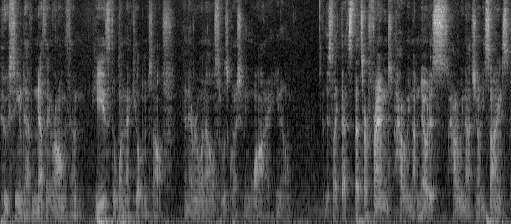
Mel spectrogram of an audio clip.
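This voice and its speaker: A man with a very deep, low voice swings his pitch very widely, with audible room echo and noticeable background noise. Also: fairly quick pace. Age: 20s. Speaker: music director and teacher, podcast guest. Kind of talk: personal testimony in a panel discussion. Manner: halting, with many fillers and repetitions.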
